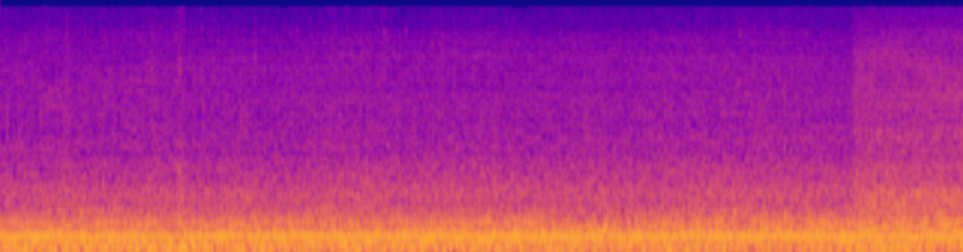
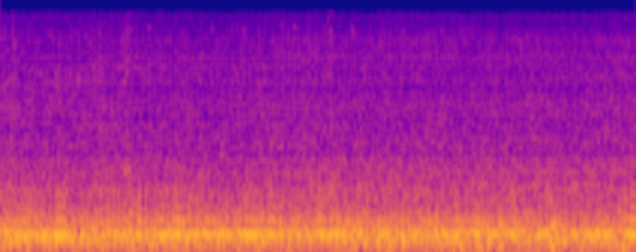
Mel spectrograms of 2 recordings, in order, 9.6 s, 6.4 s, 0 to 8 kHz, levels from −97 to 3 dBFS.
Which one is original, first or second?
first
